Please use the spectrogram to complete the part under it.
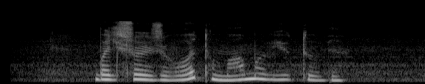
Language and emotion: Russian, neutral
